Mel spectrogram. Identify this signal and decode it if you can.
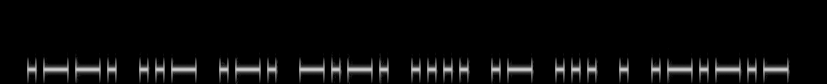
Morse code, heard as a keyed tone, about 15 wpm, 700 Hz. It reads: PURCHASE.
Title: Sentences from Top 1000 Words - Review Part 5 - 15wpm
